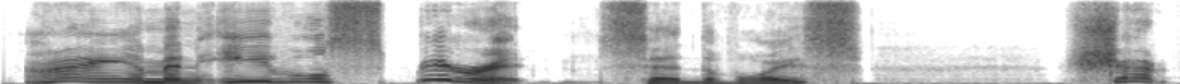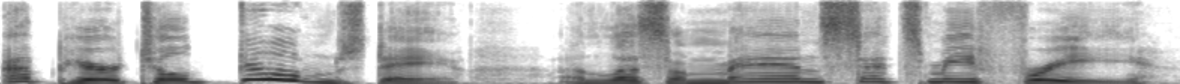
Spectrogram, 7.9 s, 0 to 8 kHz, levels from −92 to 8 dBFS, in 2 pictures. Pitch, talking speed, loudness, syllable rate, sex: 210 Hz, 145 wpm, -19 LUFS, 4.1 syllables/s, male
